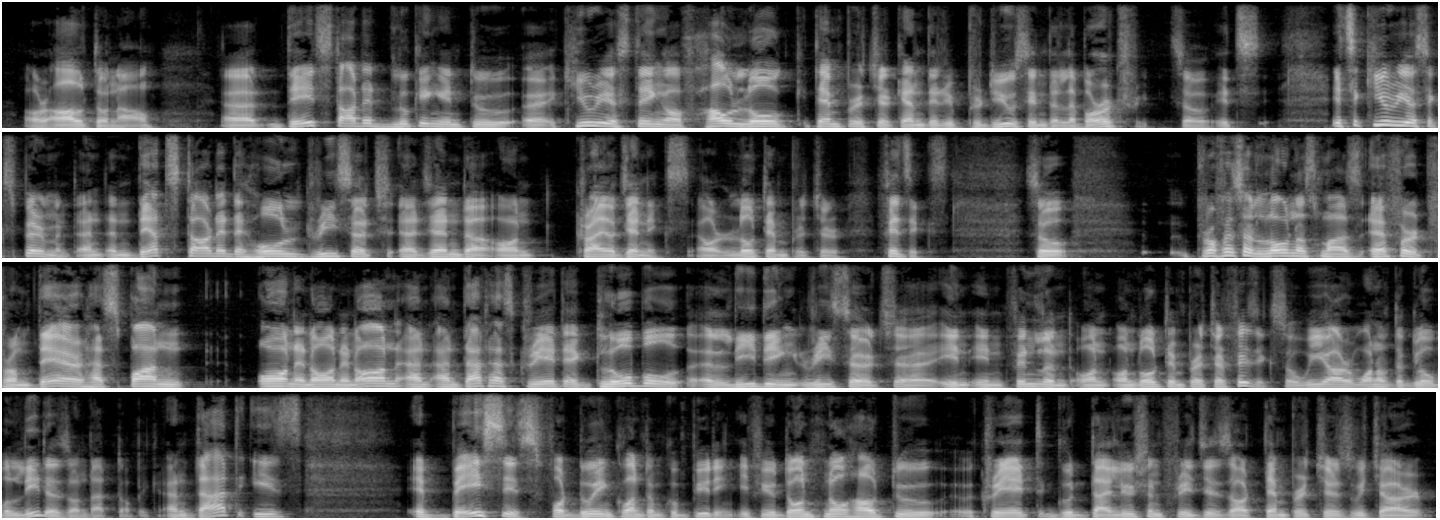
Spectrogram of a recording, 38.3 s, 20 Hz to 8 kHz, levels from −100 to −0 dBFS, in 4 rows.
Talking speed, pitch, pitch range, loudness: 165 wpm, 130 Hz, 120-155 Hz, -24 LUFS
